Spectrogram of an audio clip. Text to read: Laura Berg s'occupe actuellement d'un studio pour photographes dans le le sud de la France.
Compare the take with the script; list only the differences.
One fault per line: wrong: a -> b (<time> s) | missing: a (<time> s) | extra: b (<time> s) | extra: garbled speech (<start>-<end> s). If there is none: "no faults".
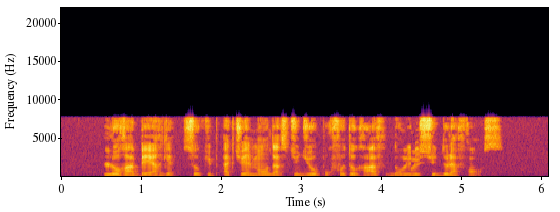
no faults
